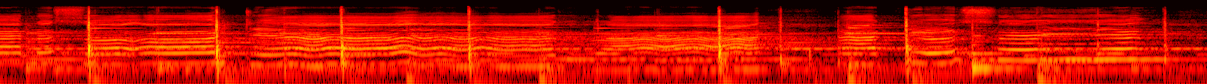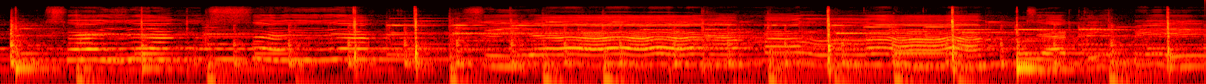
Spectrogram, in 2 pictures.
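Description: Javanese gamelan music of the kind that accompanies ketoprak theatre: repeated kendang hand-drum strokes under a wavering high melody line and steady held tones.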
